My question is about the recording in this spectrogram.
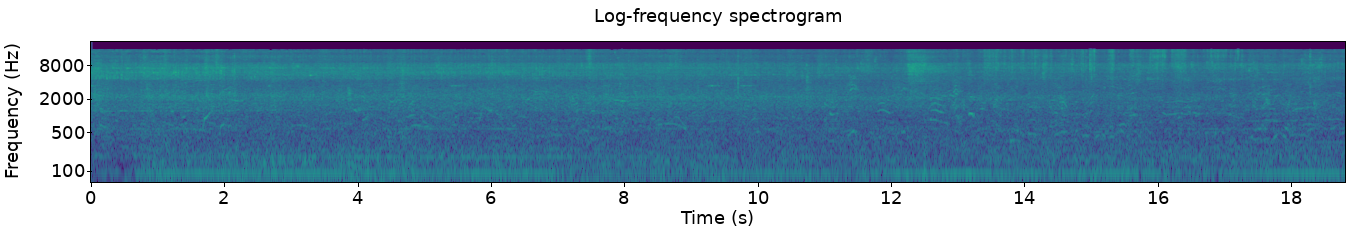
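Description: Chatter of a crowd of passers-by over a steady low mechanical hum that sets in about a second in.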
